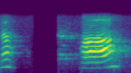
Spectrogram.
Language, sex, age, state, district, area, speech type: Maithili, female, 60+, Bihar, Sitamarhi, rural, conversation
